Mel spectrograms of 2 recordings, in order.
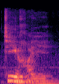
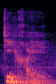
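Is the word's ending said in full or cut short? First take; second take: full; full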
